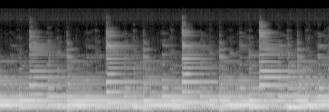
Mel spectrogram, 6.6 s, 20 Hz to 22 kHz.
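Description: Nylon-string classical guitar fingerpicked in a slow, even arpeggio over a held Bm7 chord. Single notes are plucked about every three quarters of a second and ring on into each other.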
